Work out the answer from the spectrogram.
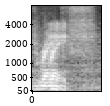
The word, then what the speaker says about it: Ralph: Spelled Ralph but pronounced Rafe.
